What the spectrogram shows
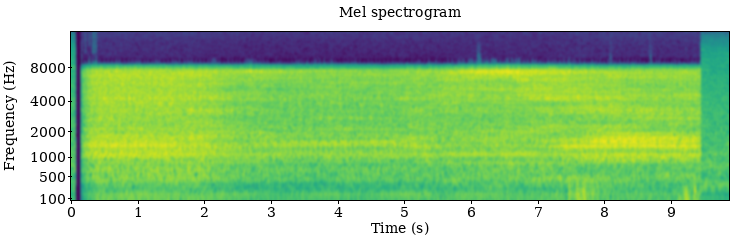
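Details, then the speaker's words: Diesel tractor idling after repair and programming by a technician; steady, even idle with the usual light diesel clatter and no knock or miss, running great now. "It's still got a kind of a clatter noise there, but that's just kind of how diesels do."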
